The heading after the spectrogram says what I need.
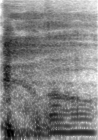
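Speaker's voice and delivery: mimicked tired voice. Retelling a phone call where the other person just woke: imitating a tired voice. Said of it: "with a tired voice".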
